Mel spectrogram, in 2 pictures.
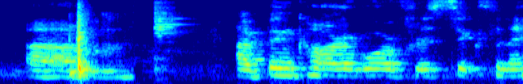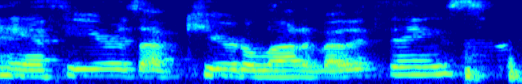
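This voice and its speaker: Against noticeable background noise, a woman speaks at a medium pitch and a moderate pace with fairly even intonation. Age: 70s. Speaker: carnivore diet content creator. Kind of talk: casual chat.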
